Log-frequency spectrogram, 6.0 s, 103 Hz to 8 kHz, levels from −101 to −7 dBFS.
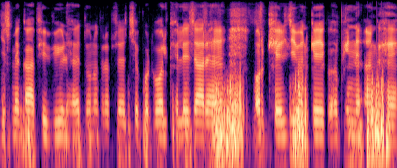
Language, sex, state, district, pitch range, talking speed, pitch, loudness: Hindi, male, Bihar, Araria, 110-115 Hz, 210 wpm, 115 Hz, -16 LUFS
